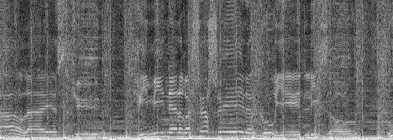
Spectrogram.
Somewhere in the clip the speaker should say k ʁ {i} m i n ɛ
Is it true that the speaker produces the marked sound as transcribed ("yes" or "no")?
yes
